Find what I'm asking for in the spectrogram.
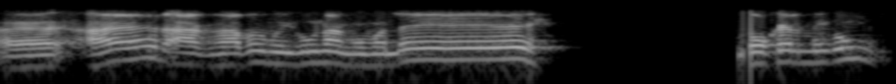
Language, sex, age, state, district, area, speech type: Bodo, male, 45-60, Assam, Kokrajhar, rural, conversation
